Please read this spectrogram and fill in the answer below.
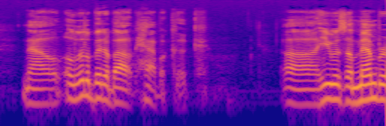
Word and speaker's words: Habakkuk: Habacook. I looked it up and different there was like three different pronunciations and I've always pronounced it Habacook and there was there's different pronunciations of of the cook part.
